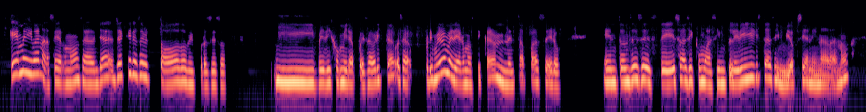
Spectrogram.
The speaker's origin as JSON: {"language": "Spanish", "region": "Querétaro", "country": "Mexico", "said": "yo soy de Querétaro y me estoy tratando en la Ciudad de México"}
